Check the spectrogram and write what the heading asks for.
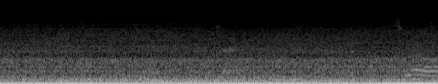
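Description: Steady low rumble of a passenger van heard from inside the cabin.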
